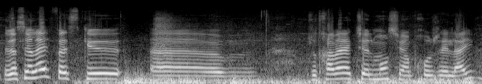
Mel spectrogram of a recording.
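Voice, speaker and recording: A woman singer being interviewed, speaking thoughtfully and pausing often to search for her words. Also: on the high side, heavy background noise. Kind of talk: casual interview talk.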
